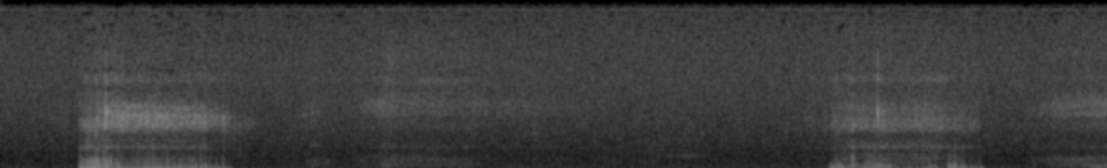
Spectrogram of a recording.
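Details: Chocolate Labrador dog asleep: two long, low rumbling snores several seconds apart in a quiet room; ordinary sleep snoring.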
